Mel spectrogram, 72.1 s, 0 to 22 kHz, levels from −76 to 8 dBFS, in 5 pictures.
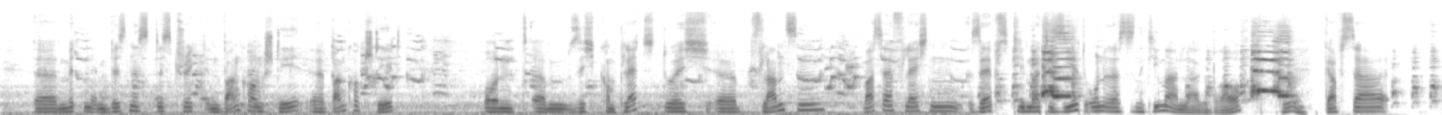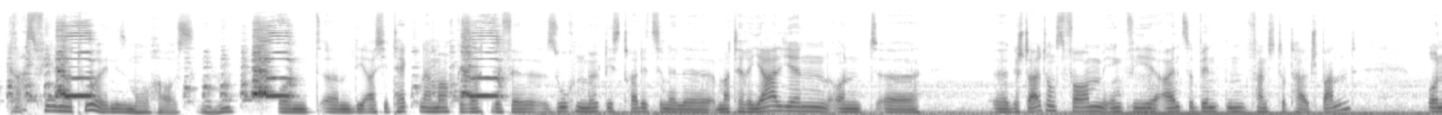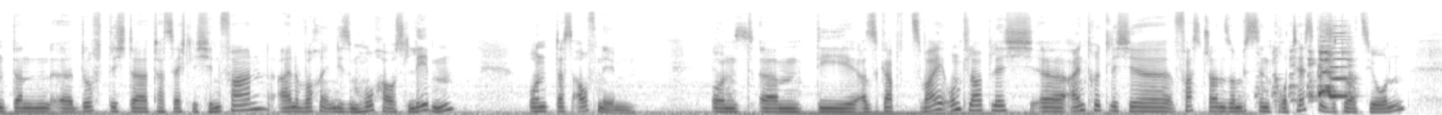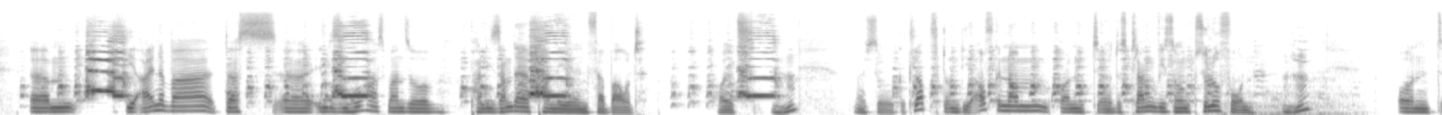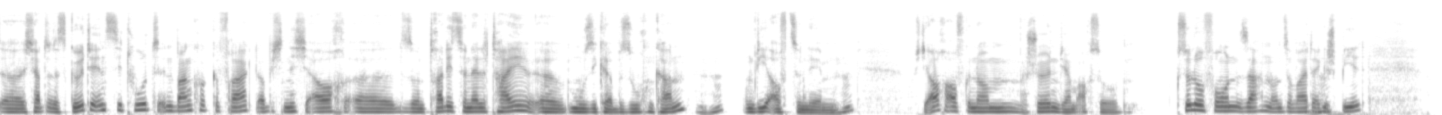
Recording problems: animal sounds; very loud; until 57 s; 1 dB above the speech

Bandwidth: 14.5 kHz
